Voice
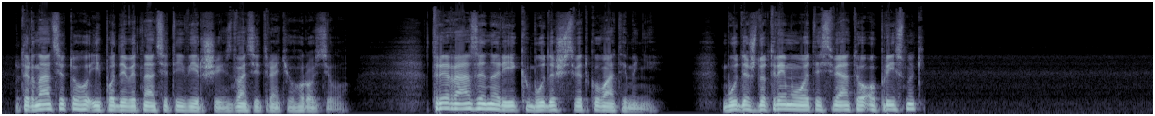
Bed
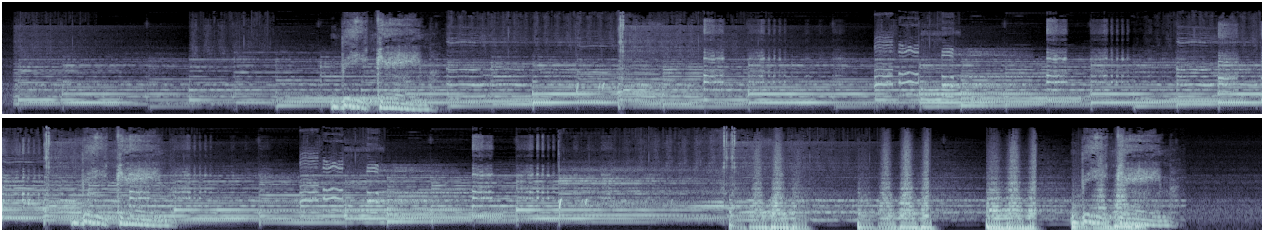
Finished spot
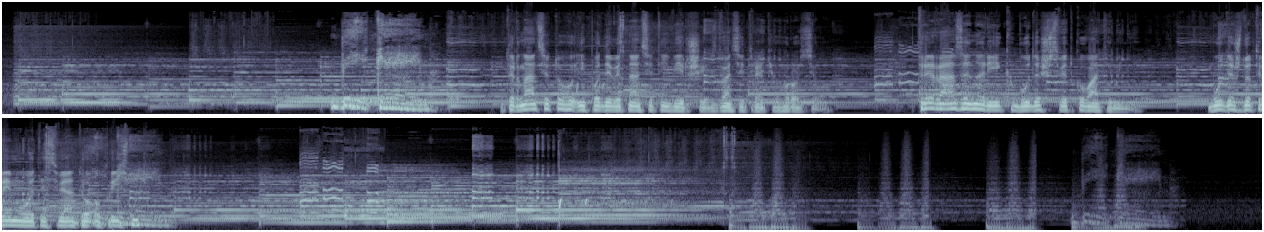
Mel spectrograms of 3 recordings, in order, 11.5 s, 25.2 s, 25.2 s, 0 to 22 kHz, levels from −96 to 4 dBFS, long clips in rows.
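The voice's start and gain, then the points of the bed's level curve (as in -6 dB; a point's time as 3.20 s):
4.85 s, +1.5 dB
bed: 4.51 s -2.5 dB
4.82 s -11.5 dB
14.43 s -11.5 dB
15.44 s -3.5 dB
19.06 s -3.5 dB
20.72 s -26 dB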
